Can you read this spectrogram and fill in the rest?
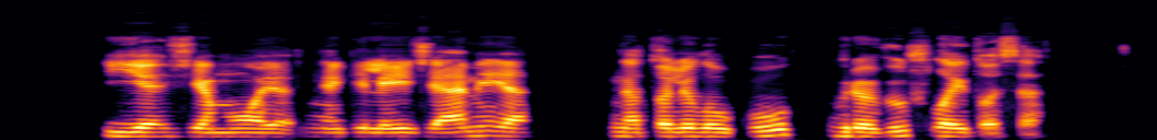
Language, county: Lithuanian, Kaunas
